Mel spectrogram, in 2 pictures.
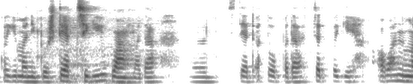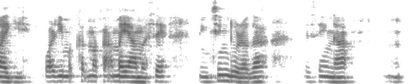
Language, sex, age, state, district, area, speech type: Manipuri, female, 30-45, Manipur, Bishnupur, rural, spontaneous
